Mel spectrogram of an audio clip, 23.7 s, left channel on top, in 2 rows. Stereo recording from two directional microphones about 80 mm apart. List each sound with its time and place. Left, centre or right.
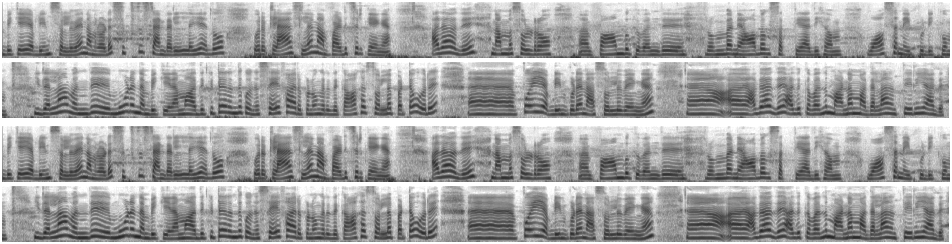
0.0 s speech: right
0.5 s a woman's voice: right
7.4 s a woman's voice: right
11.2 s a woman's voice: right
20.4 s a woman's voice: right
